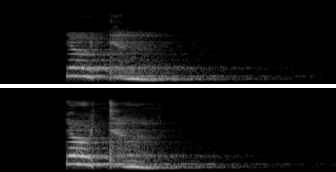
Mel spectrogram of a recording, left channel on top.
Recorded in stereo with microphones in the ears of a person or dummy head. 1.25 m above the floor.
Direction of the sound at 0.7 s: 45° right (ahead or behind).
